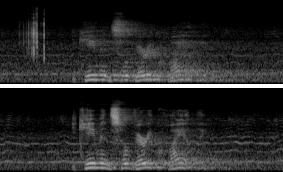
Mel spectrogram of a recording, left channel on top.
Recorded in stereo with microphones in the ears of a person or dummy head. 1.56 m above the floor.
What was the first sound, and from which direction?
A man speaking, 50° right (ahead or behind).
